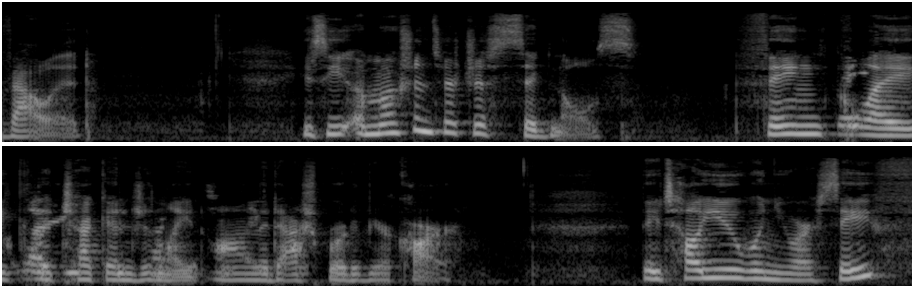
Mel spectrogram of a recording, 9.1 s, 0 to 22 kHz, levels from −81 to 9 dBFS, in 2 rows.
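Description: A speech clip with echo leak: a copy of the voice trailing by 346 ms at 4.15, 4.55, 5.11, 5.56 and 6.02 s, ranging from nearly as loud as the speech to faint. On a spectrogram it shows as ghost harmonic bands shifted right; on a waveform, as smeared trailing envelopes. It is likely a loudspeaker echo canceller letting some microphone pickup through.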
